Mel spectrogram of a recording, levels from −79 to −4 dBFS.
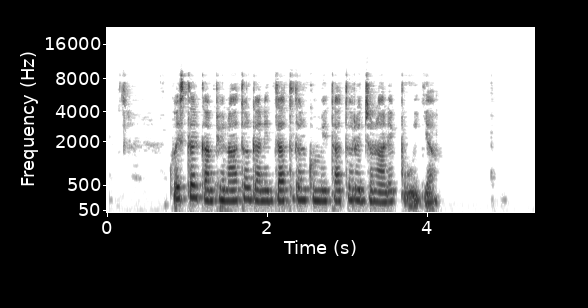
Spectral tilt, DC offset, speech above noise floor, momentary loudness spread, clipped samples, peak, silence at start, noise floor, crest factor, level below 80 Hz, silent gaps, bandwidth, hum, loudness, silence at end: -4 dB/octave; under 0.1%; 56 dB; 10 LU; under 0.1%; -4 dBFS; 0.2 s; -76 dBFS; 20 dB; -54 dBFS; none; 9.8 kHz; none; -21 LUFS; 1.2 s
